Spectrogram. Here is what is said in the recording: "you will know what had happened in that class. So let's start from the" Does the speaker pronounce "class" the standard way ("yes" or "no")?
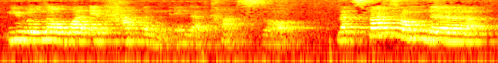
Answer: no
